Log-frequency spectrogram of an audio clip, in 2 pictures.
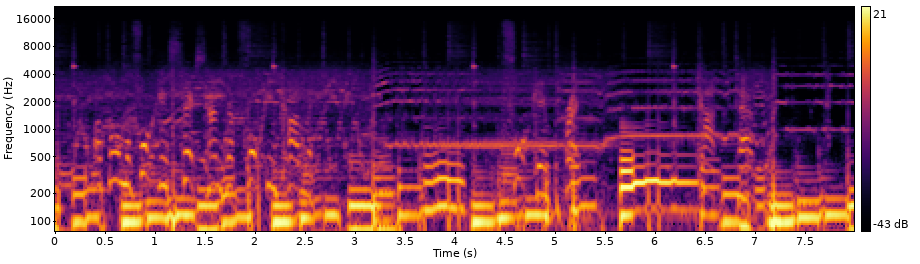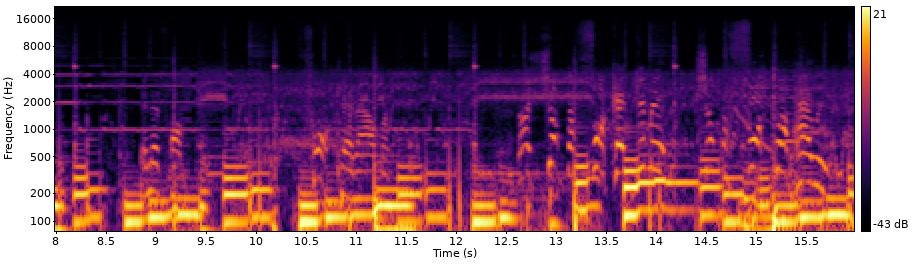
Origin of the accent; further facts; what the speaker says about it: India; Cause I'm from India, I almost can't speak when I'm thinking, man.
